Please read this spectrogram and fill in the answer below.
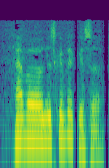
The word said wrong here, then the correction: Hazanavicius: It's Hazanavicius.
